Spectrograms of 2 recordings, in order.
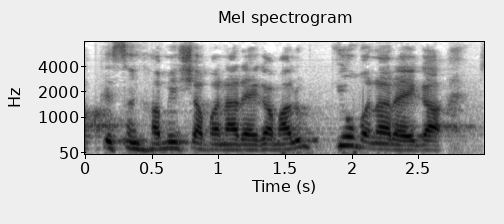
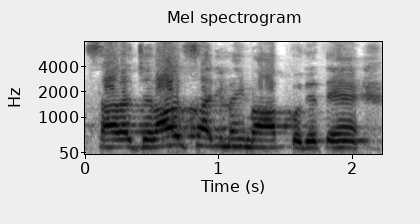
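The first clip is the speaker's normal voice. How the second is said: prayer building into an urgent, higher-pitched plea, easing at the close; fervent prayer; 4 semitones higher than usual. Real, not acted. Preacher praying over his listeners for freedom and healing, fervent prayer. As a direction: pray in a pressing, unbroken stream of petitions.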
